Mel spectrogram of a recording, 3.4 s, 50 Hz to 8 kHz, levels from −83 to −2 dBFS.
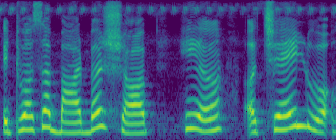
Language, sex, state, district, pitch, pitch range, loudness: English, female, Punjab, Kapurthala, 270 Hz, 220-295 Hz, -15 LUFS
